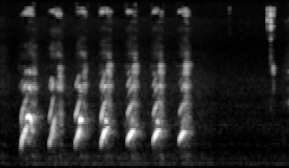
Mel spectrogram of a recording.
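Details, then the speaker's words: Adult woman with Tourette syndrome whose tics worsened after stopping medication: seven quick, bark-like voiced yelps in a steady row, then silence; repetitive noise-type simple phonic tics. "So, tics have been generally noises instead of words, and I've been making I made a video previous to this, and I was making all kinds of."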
